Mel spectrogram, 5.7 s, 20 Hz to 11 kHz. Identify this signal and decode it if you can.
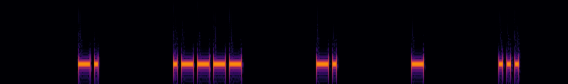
Morse code, heard as a keyed tone, about 29 wpm, spaced as for 10 wpm, 700 Hz. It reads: N1NTS
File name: Lesson 18g - Letter m - Call Signs 30wpm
